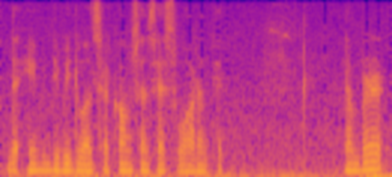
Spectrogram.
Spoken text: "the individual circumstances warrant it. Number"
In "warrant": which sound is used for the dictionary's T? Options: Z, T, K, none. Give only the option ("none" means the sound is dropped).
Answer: T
